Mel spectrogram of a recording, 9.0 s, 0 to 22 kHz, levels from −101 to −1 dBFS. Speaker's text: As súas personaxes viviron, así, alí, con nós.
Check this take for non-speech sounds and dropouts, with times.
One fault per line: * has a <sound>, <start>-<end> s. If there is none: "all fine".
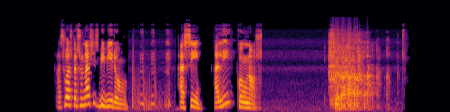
* has a laugh, 2.6-3.5 s
* has a laugh, 6.5-8.0 s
